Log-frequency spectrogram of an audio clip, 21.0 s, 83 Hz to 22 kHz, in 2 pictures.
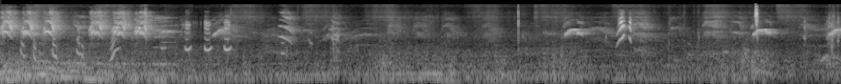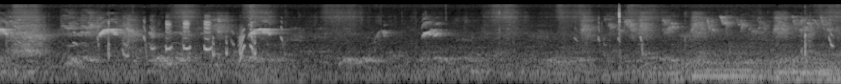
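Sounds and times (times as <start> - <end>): parrot chirps and squawks: 0.0 - 4.7, 9.4 - 14.2, 20.7 - 21.0.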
